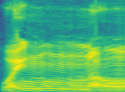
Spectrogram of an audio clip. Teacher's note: نون مشدد غنہ ہوگا، غنہ کی مقدار 1 الف ہے۔ وَإِنَّهُ ہا کے اوپر الٹا پیش ہے، الٹا پیش قائم مقام ہے واو مدہ کے، اس لیے الٹا پیش کو 1 الف کے برابر کھینچ کر پڑھیں گے۔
